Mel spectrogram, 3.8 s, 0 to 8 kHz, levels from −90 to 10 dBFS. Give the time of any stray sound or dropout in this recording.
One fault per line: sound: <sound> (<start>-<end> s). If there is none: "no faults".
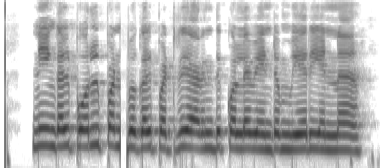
sound: dropout (1.2-1.3 s)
